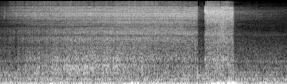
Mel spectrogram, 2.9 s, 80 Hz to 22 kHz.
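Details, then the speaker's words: 2005 Procharged Trailblazer fuel injector bench test, wired to the battery and fed from a pressurized can: a steady, even hiss of fine spray that stops cleanly when released or tapped. The injector is good and not sticking open. "hold the injector open which is pretty normal for doing tests and then pressurize the can"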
